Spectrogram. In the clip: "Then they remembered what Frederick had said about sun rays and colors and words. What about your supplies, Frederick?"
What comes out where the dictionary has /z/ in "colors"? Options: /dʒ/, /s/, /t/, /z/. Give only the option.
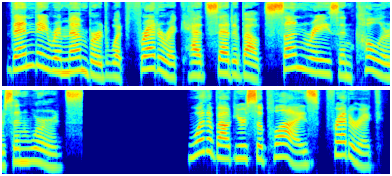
/z/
